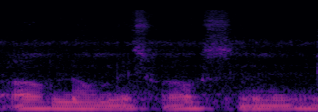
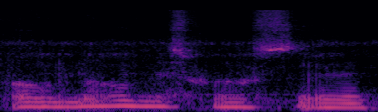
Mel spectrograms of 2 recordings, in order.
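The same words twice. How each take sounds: First: Said in the usual way. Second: Higher, softer mock dentist voice, gently breaking bad news; lightly voiced dentist, pitched up and hushed; imitating the dentist. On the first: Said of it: "And she said". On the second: Dentist telling Miss Wilson her tooth is lost, in a soft high voice. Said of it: "She said".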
